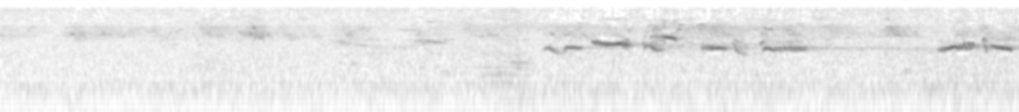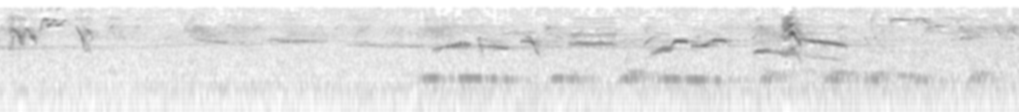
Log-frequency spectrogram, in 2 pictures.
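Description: Birdsong: short chirps and whistles, beginning about four seconds in over a faint steady background, with a lower, steadier call joining in the last few seconds.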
